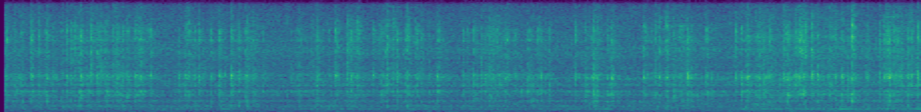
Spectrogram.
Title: Maytag dishwasher making a grinding crackling sounds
